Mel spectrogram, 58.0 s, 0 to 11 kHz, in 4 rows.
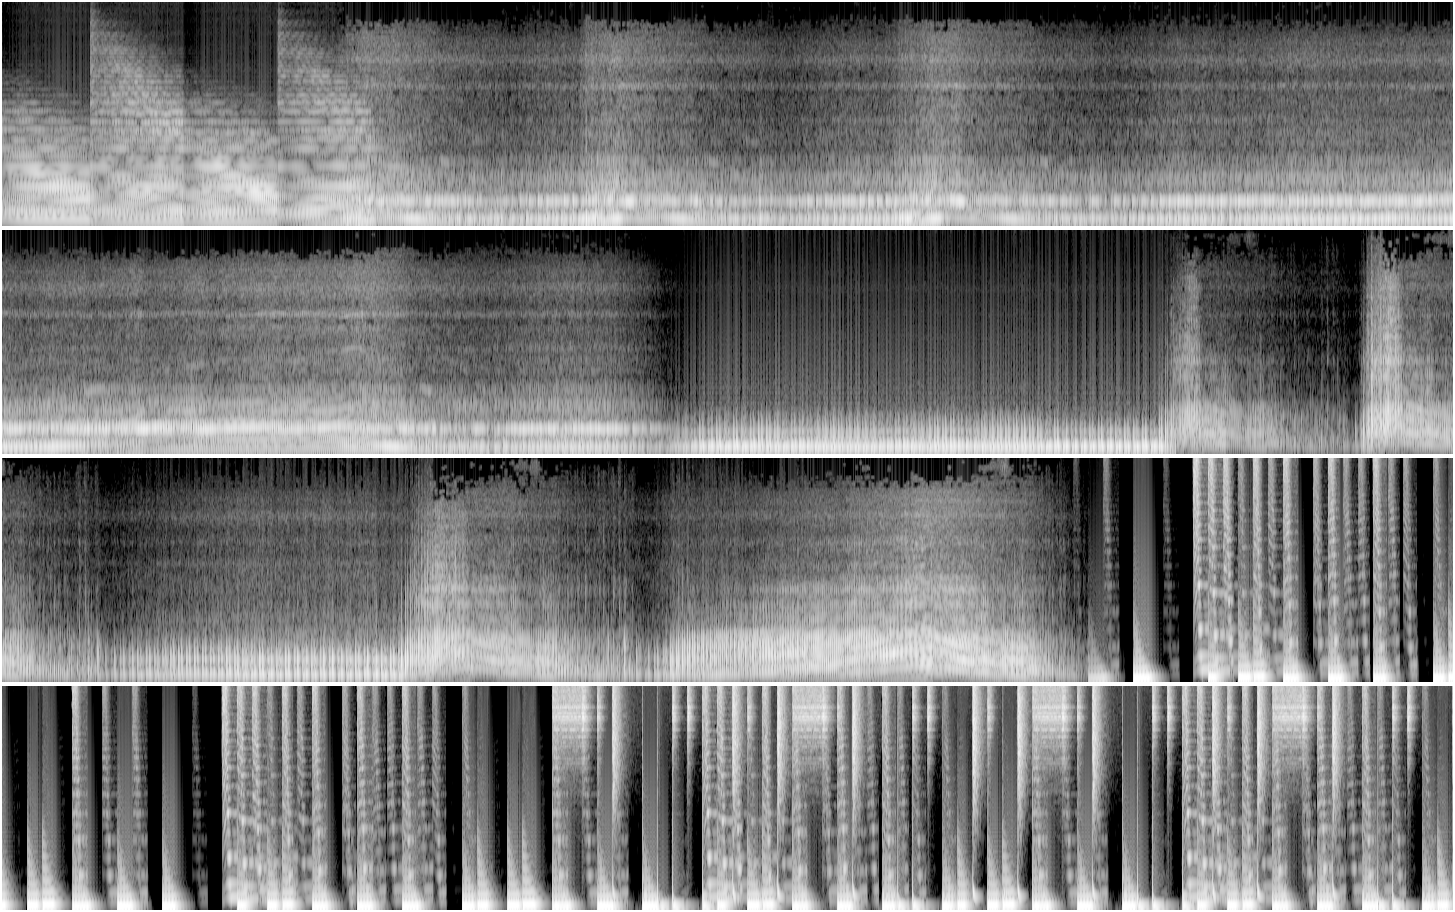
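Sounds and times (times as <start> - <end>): motorcycle engine revving: 3.6 - 40.1
motorcycle engine idling: 4.5 - 5.8, 7.0 - 9.0, 10.3 - 14.6, 19.0 - 26.1, 29.6 - 33.0.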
